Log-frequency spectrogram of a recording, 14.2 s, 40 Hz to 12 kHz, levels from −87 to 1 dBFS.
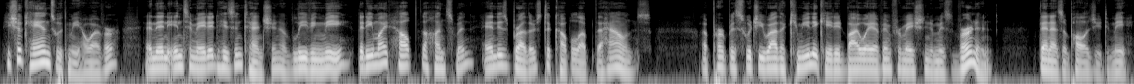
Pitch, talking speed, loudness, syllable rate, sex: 115 Hz, 190 wpm, -19 LUFS, 5.8 syllables/s, male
